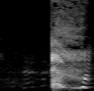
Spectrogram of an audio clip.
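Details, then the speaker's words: Person who says they are coughing so much it feels like dying: a single sharp, forceful cough rising abruptly out of quiet room noise. "goofing so much it feels like i'm dying i'm coughing so much it feels like oh my gosh but by my god"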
